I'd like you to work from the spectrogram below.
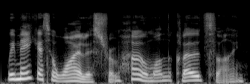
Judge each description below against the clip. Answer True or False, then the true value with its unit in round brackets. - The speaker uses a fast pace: True (265 wpm)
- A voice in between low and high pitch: True (175 Hz)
